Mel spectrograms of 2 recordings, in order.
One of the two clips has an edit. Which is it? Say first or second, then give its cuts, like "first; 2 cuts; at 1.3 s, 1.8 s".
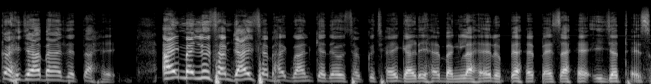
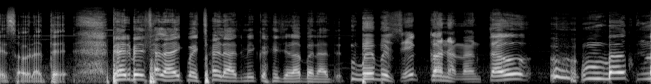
second; 1 cut; at 3.5 s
